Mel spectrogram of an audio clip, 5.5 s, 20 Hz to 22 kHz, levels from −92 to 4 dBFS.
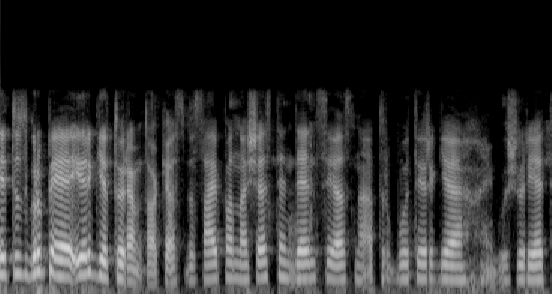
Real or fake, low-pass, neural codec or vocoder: fake; 7.2 kHz; vocoder, 44.1 kHz, 80 mel bands, Vocos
